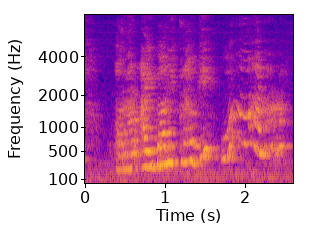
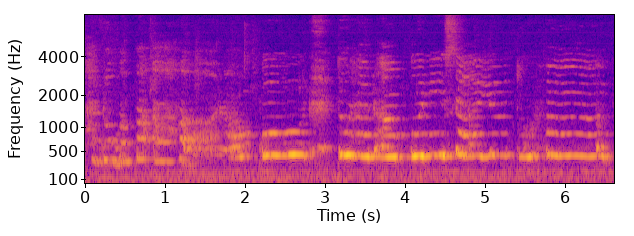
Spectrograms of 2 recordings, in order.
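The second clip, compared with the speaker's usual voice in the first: crying plea; 11 semitones higher, slower than usual. Acted. Achan begs God for mercy while stoned, wailing. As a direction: wail for mercy.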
